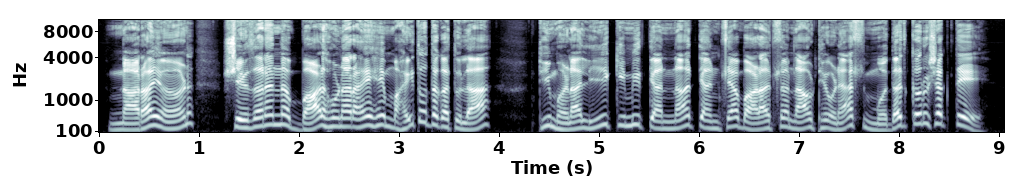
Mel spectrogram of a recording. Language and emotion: Marathi, happy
